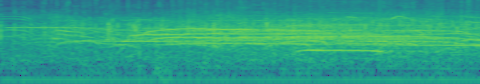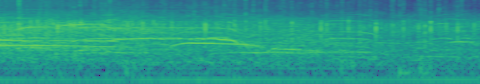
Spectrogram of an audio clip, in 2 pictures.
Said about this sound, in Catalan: Aplaudiu.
